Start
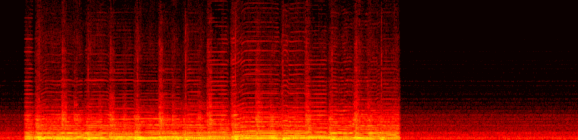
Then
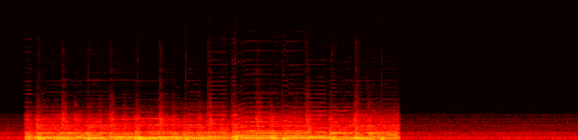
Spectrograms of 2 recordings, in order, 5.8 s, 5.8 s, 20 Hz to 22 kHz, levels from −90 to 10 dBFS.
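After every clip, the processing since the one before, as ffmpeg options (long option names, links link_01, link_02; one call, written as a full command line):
ffmpeg -i in.wav -af "bass=frequency=250:gain=-2,treble=frequency=4000:gain=-13,volume=-4dB" out.wav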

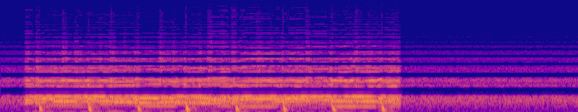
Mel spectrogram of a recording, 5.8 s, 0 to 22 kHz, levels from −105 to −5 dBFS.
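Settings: ffmpeg -i in.wav -af "alimiter=level_in=1dB:limit=-24dB:level=0:latency=1:release=121,volume=-1dB,afftfilt=real='re*eq(mod(floor(b*sr/1024/440),2),0)':imag='im*eq(mod(floor(b*sr/1024/440),2),0)':win_size=1024:overlap=0.75" out.wav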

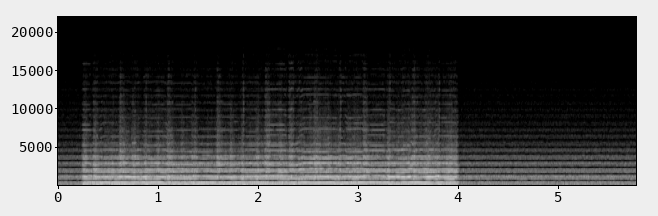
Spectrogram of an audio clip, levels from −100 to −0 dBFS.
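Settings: ffmpeg -i in.wav -af "adynamicsmooth=sensitivity=2:basefreq=4200,crystalizer=i=9.5:c=0,volume=6.5dB" out.wav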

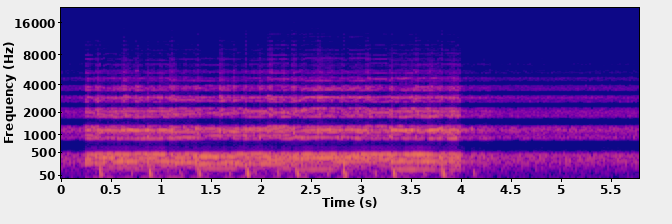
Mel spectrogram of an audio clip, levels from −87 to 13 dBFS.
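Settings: ffmpeg -i in.wav -af "aecho=1:1:308:0.15,volume=1dB" out.wav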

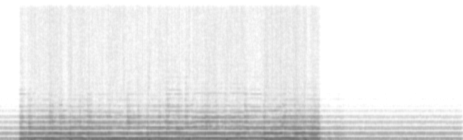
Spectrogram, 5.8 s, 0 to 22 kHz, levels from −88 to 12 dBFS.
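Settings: ffmpeg -i in.wav -af "acrusher=bits=8:mode=log:mix=0:aa=0.000001,volume=-6dB" out.wav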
